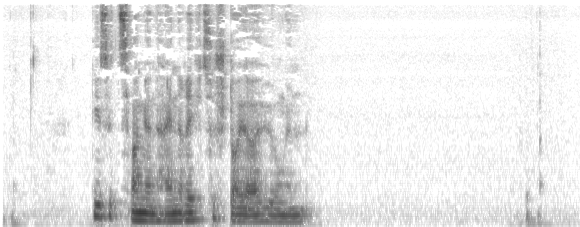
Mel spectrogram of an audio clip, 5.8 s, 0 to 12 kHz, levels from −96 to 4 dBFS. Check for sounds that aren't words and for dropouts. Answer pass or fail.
pass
